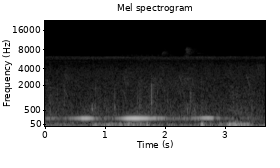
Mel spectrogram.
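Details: Red-ruffed fruitcrows, two males at a courtship lek in Misiones rainforest, Yabotí Biosphere, Argentina: very deep, humming booms, three drawn-out low notes swelling and fading over a quiet forest background.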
